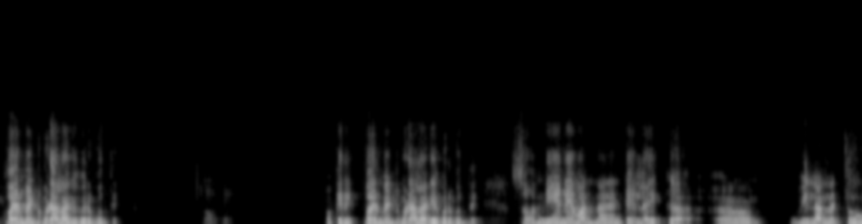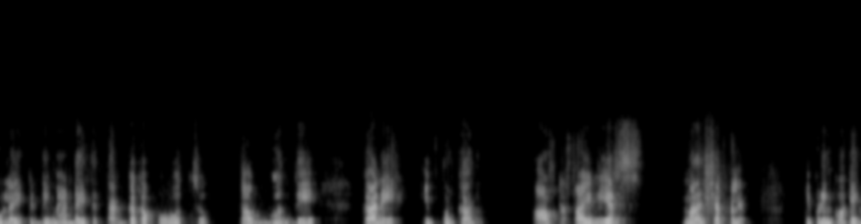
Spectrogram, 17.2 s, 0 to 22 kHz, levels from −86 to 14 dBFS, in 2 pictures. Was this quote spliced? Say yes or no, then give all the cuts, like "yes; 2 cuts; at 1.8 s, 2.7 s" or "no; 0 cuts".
no; 0 cuts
